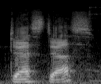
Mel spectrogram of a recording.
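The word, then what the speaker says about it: です: The U is silent. So it's des? It's des. Des? You say it at the end of sentences. It's like a full stop.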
